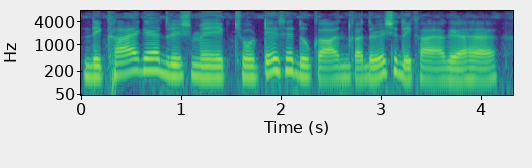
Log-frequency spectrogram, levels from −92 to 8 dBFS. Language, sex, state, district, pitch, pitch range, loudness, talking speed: Hindi, male, Jharkhand, Garhwa, 140 Hz, 125-165 Hz, -13 LUFS, 180 wpm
